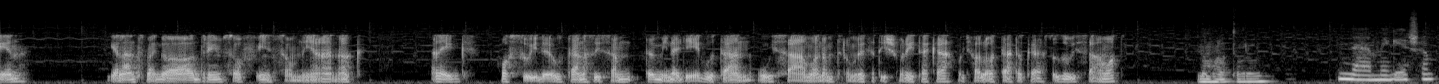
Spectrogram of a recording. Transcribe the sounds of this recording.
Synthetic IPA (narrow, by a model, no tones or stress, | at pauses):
eːn | jɛ̰lʔɛnt̪mɛ̰ɡɒd̪riːmsofinso̰mniaːnʔɒk | ɛleːɡ | ho̞sːuːid̪øːut̪aːnɒshisɛmt̪øbḭnd̪ɛɟːeːvut̪aːnuːjsa̰ːmɒ̰nɛ̰mt̪ud̪o̞̰mʔøːkɛt̪iʃmɛɾit̪ɛkɛlhochɒlːo̞t̪ːaːt̪o̞kɛlɛst̪ɒzuːjsaːmo̞t̪ | nɛmɦɒlɒt̪ːomroːl | nɛmːeːɡeːnʃɛm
